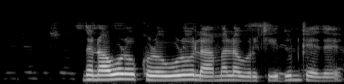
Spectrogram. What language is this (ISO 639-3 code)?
pus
